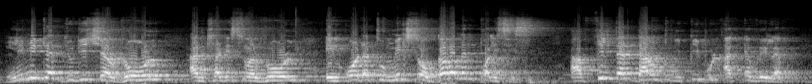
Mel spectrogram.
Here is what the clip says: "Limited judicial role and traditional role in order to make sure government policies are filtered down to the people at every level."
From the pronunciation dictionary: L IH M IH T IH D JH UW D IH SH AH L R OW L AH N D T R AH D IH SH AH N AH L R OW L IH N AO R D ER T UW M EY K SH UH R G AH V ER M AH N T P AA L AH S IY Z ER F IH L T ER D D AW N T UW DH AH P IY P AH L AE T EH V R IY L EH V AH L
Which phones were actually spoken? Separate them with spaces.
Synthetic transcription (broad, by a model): L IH M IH T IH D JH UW D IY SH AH L R OW L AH N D T R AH D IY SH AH N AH L R OW L IH N AO R D ER T UW M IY K S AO G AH V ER M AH N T P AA L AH S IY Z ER F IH L T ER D D AW N T UW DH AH P IY P AH L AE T EH V R IY L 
